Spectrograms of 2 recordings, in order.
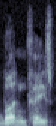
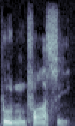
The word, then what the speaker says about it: Buttonface: He said, it's spelled Buttonface, but it's pronounced Buttonfossi.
